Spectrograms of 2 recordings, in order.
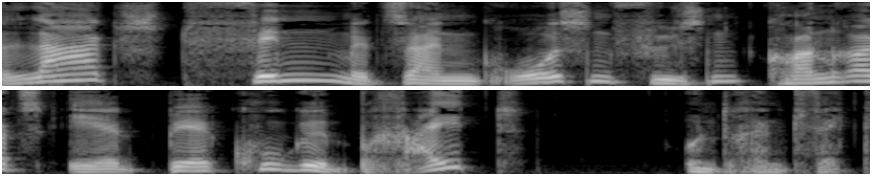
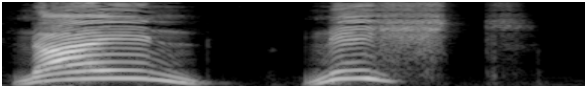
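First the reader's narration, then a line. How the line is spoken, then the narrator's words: Shouting from window. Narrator (German): schreit der große Konrad aus dem Fenster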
